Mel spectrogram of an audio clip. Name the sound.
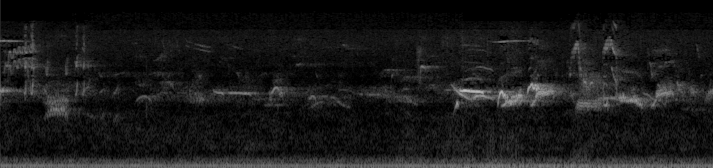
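birdsong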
